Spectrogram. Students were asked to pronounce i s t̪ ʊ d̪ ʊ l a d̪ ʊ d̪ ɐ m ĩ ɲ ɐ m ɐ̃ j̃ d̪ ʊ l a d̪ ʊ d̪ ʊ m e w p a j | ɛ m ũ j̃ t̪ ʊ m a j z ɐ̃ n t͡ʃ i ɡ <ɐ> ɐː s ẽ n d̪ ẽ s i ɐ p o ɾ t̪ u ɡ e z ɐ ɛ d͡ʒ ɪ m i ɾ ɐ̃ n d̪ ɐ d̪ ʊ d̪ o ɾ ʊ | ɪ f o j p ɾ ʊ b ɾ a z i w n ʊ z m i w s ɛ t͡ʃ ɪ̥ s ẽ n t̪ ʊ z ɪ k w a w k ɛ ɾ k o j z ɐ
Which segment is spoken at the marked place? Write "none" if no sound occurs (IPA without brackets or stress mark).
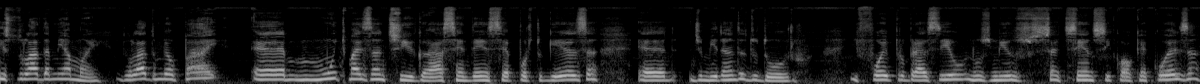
ɐ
